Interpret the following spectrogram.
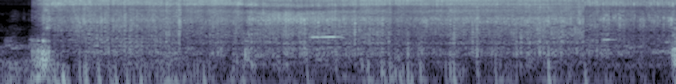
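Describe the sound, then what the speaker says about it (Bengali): Green chillies hit a little hot oil in a village kitchen, setting off a sudden loud sizzle that holds steady and close for several seconds with no talking. "হালকা তেল দিয়ে দিলাম, তো প্রথমে কাঁচামরিচ গুলো দিয়ে দিই।"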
